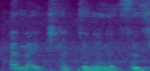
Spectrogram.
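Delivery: usual speaking voice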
